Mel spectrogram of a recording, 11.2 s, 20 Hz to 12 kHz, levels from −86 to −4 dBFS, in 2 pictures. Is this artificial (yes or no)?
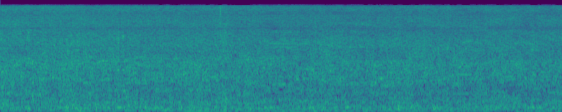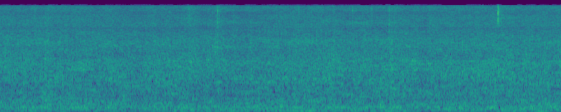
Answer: yes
